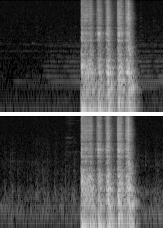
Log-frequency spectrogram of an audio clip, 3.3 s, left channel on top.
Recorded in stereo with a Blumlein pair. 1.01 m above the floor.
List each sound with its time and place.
1.6 s chopping: 10° right, 0.8 m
